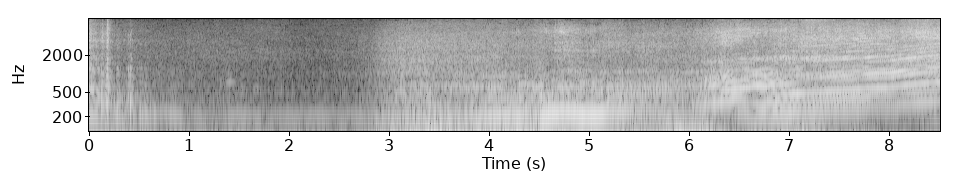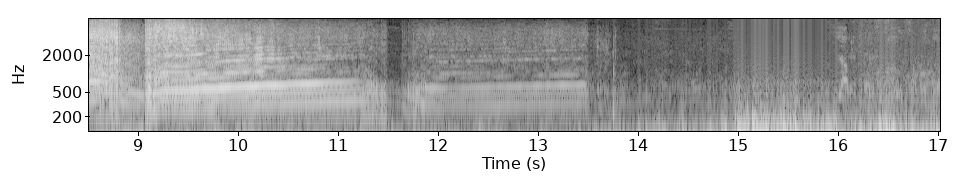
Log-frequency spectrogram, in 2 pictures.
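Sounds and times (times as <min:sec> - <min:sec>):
car engine accelerating hard: 0:00.0 - 0:13.8.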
